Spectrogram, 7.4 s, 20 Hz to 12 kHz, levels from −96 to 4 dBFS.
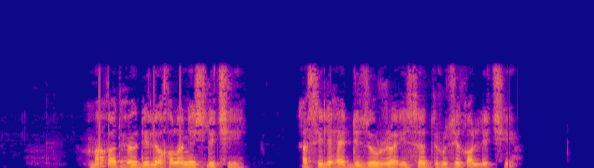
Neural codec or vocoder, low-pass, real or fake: none; 7.2 kHz; real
